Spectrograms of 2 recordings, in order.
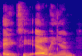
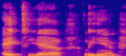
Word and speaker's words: ATLien: And ATLien is pronounced just like that. ATLien. It stems from the Atlanta airport code, and alien means someone who landed in Atlanta and decided not to leave, i.e.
